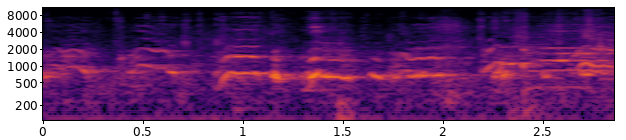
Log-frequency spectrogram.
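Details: A litter of Goldendoodle puppies, five days into learning calmer feeding, whimpers and whines in high, wavering, overlapping cries around feeding time, with another litter's puppies also vocalizing nearby.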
